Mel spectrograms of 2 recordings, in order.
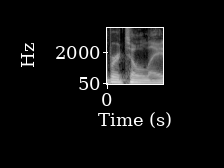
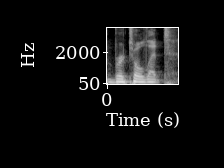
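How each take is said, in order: First: The final T sound is left silent. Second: The final T sound is clearly pronounced. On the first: The speaker calls it right. "A lot of times you don't say that last T" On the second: The speaker calls it wrong. "not Bertolet"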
